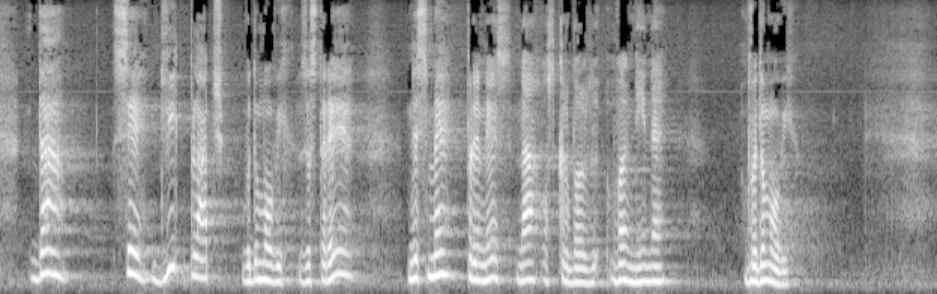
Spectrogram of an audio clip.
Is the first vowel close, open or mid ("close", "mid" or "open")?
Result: open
